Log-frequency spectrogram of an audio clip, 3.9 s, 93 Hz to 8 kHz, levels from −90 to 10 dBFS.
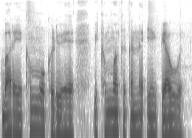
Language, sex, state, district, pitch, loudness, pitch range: Marwari, male, Rajasthan, Nagaur, 95 Hz, -27 LUFS, 90-105 Hz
